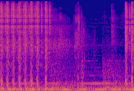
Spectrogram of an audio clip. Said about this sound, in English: I'm getting shot at.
